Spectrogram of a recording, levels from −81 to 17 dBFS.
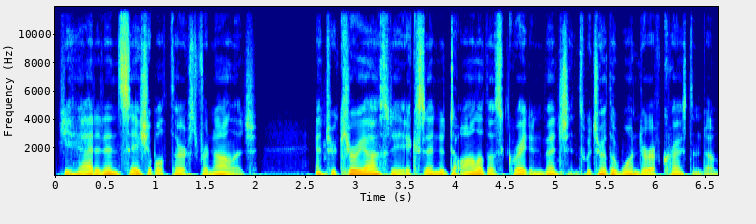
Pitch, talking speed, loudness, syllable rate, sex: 100 Hz, 210 wpm, -19 LUFS, 6.7 syllables/s, male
